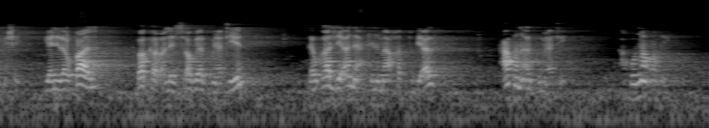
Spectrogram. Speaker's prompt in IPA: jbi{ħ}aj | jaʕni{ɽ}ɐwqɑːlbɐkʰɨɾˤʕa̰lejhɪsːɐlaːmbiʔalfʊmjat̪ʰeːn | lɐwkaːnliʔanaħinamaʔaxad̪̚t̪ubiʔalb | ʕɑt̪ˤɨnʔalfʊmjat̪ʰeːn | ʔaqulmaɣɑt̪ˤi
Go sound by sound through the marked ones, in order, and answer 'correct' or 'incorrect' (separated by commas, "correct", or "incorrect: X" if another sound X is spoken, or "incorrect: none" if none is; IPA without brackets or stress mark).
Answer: incorrect: ʃ, incorrect: l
